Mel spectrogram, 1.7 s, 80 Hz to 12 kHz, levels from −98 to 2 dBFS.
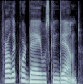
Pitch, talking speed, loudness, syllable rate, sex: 175 Hz, 145 wpm, -17 LUFS, 6.0 syllables/s, female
